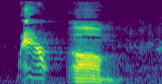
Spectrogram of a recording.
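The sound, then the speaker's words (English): A person's voice imitates a cat with two drawn-out, wavering meow-like cries in quick succession, fairly loud, with no other talking. “I don't know why I made that cat noise.”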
